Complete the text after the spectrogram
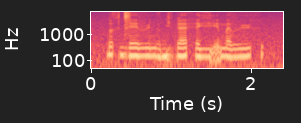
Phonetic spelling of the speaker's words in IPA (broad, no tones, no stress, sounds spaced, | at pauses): ɠ ə x d͡z e v y n ə̤ bʲ ɛ̤ ɠ ɛ h e vʲ ḛ m ɛ v y x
